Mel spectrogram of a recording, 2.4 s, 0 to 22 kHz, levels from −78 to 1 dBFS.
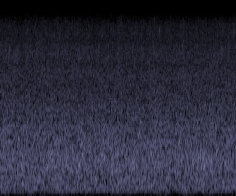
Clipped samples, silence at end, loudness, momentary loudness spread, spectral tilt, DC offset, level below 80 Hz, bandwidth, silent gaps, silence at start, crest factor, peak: under 0.1%; 0 s; -40 LUFS; 0 LU; -2 dB/octave; under 0.1%; -74 dBFS; over 20 kHz; none; 0 s; 14 dB; -28 dBFS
